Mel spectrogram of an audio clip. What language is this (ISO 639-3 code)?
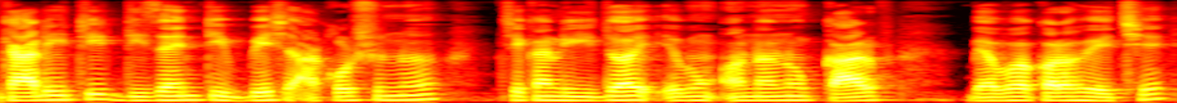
ben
